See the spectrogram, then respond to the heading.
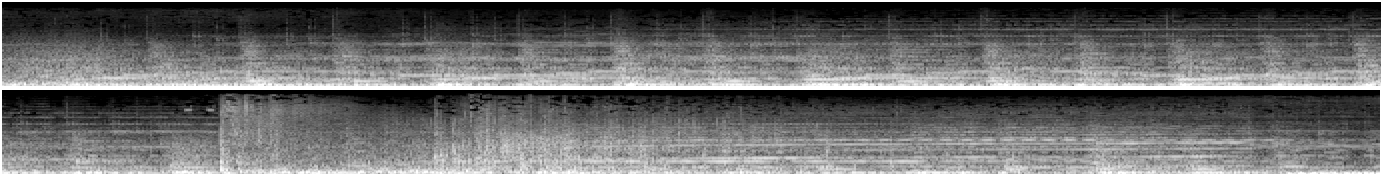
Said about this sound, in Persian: ای وای، تو زندان آیرن هایتس یه انفجاری رخ داده. اینا همه برای گمراه کردن بود. زندان هدف اصلی بوده.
